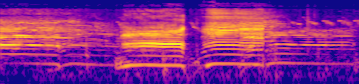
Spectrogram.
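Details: Goat family of kid, nanny and billy at a farm, bleating in overlapping, drawn-out wavering cries that run almost continuously, with a steady low-pitched drone beneath.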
